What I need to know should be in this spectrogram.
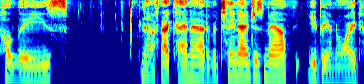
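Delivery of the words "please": mock sarcastic tone on please. Retelling how a two-year-old asks for things: imitating a facetious please. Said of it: "a really facetious please".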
